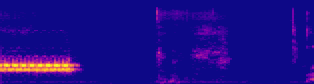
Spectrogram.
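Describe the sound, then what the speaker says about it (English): A mobile phone rings once with a short steady electronic tone, fairly quiet, followed by faint rustling and handling noises as the call is answered. "My phone's ringing."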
